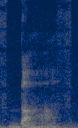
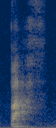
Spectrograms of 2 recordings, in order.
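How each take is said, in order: First: The vowel is long, as in southern English. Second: The vowel is short, as in northern English. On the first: "In Southern English, they have the longer vowels" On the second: "I have these short northern vowels"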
